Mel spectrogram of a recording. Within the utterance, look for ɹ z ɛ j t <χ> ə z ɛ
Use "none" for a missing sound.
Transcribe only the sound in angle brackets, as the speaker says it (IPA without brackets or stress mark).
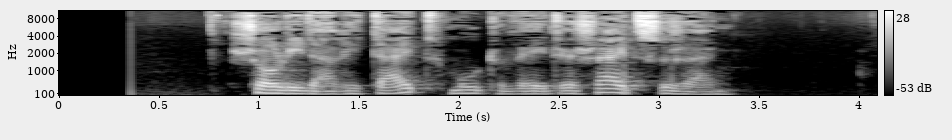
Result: s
